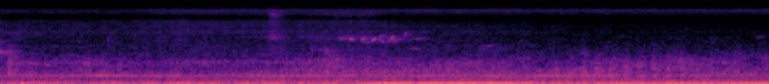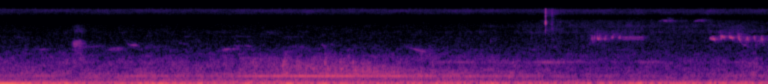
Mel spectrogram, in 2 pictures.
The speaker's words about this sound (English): You can hear the birds.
